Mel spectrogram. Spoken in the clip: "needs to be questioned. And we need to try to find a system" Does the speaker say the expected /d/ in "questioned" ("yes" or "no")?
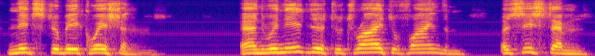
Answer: no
